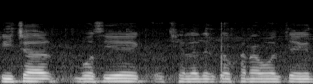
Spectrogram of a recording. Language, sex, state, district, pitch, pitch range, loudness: Bengali, male, West Bengal, Jhargram, 130 Hz, 130-135 Hz, -16 LUFS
